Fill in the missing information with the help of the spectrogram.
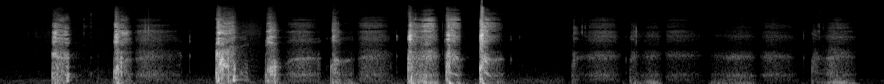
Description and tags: Breathless Coughing 1
Breathless Coughing: a young adult male coughing and panting weakly after being choked.
This was originally recorded for use in my own project but I have no issues with sharing it.
breathe, breathless, choking, cough, coughing, human, male, man, pant, panting, reaction, vocal, voice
